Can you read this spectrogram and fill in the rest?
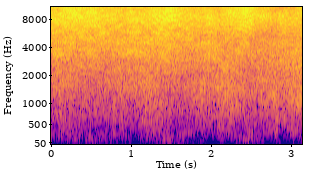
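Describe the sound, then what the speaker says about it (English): A spray gun lays a light guide coat of paint, held back from the surface. A loud, steady, close hiss of atomized spray runs unbroken throughout. "So for a guide coat, we just stand back, light layer of paint,"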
